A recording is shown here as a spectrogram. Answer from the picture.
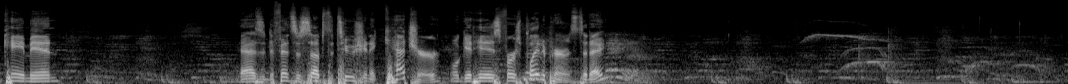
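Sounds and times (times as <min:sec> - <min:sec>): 
speech: 0:00.0 - 0:00.7, 0:02.4 - 0:06.5
fans cheering at baseball game: 0:05.8 - 0:06.6, 0:07.9 - 0:10.6.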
